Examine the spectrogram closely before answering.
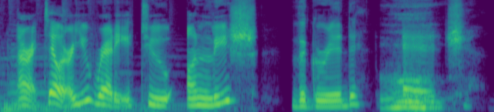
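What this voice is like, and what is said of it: Dramatic epic movie trailer voice. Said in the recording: “I did my best movie voice there ... the next epic spy movie”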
